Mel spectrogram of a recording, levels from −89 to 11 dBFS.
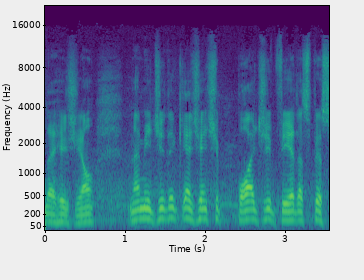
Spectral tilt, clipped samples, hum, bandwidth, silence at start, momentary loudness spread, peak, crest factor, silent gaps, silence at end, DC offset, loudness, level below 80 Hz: -4.5 dB/octave; under 0.1%; none; 14.5 kHz; 0 s; 7 LU; -2 dBFS; 18 dB; none; 0 s; under 0.1%; -19 LUFS; -50 dBFS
